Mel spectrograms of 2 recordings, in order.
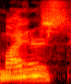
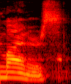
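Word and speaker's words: Meinerz: How do you pronounce his last name? Miners. Quinn Miners.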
